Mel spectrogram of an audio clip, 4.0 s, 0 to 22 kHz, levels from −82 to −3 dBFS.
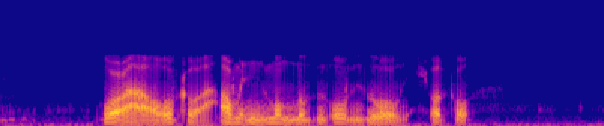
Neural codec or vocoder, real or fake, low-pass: autoencoder, 22.05 kHz, a latent of 192 numbers a frame, VITS, trained on many speakers; fake; 3.6 kHz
